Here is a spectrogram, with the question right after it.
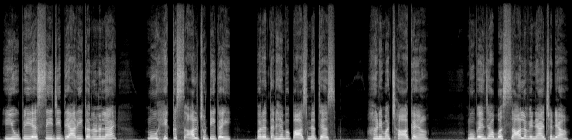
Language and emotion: Sindhi, sad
